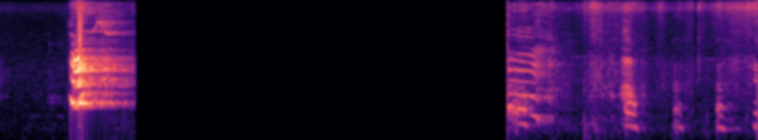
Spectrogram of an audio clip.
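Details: Golu, a Saint Bernard left locked in a room, gives one sharp, loud, tonal whining yelp, then silence, followed by a person's soothing Bengali talk mixed with the dog's softer whimpers.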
